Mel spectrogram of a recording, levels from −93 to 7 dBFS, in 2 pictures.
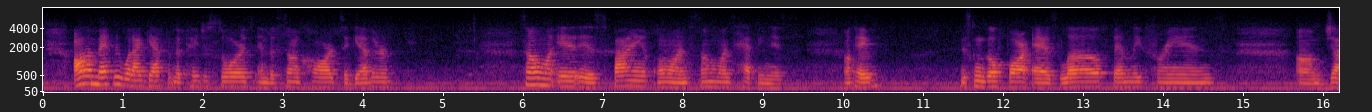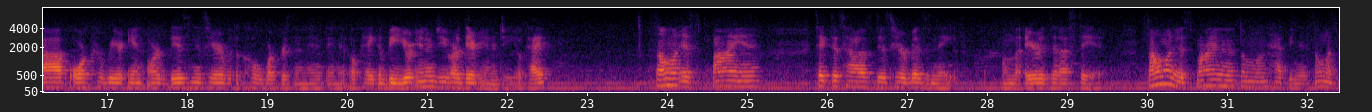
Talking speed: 135 wpm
